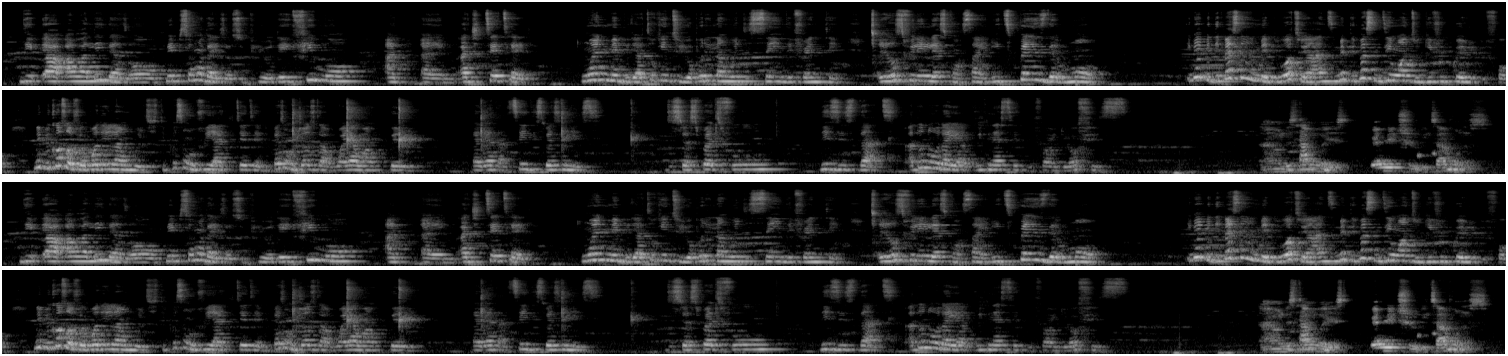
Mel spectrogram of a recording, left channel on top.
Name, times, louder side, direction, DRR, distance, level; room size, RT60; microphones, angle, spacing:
voice 1, 0.0-5.4 5.8-11.1 11.8-19.3 19.7-21.0 21.3-22.9 23.2-26.1 27.9-28.2 29.5-29.6, left 1 dB, 15° left, 0.4 m, -28 dB
voice 2, 27.6-29.9, right 4 dB, 40° right, 0.7 m, -29 dB
5.1 x 2.1 x 2.9 m
head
